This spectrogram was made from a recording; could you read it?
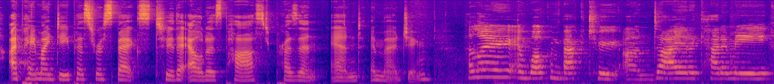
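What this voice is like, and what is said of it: Croaky, hoarse voice. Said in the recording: “excuse my voice is still a bit croaky ... if I get a bit croaky”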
